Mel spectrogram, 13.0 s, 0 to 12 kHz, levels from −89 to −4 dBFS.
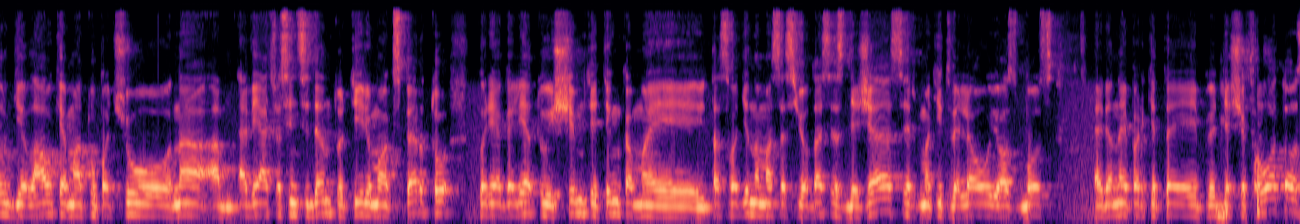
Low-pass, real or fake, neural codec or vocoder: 9.9 kHz; real; none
